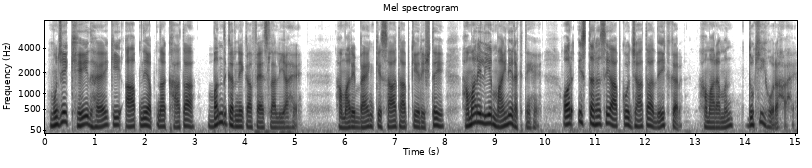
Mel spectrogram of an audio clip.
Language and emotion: Hindi, sad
